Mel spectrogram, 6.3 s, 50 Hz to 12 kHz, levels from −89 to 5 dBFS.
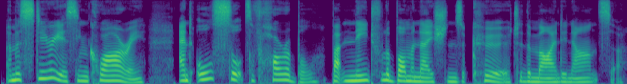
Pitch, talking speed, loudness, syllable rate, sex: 185 Hz, 165 wpm, -20 LUFS, 5.3 syllables/s, female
